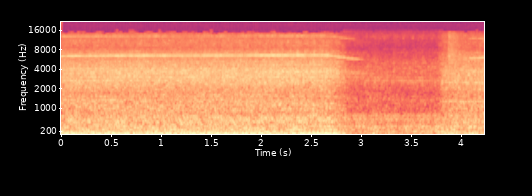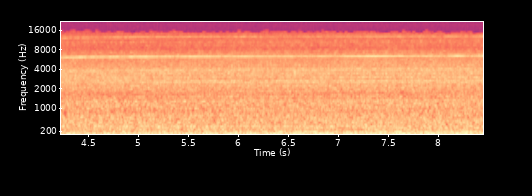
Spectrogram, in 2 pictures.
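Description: A truck engine drones steadily while driving on a highway.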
